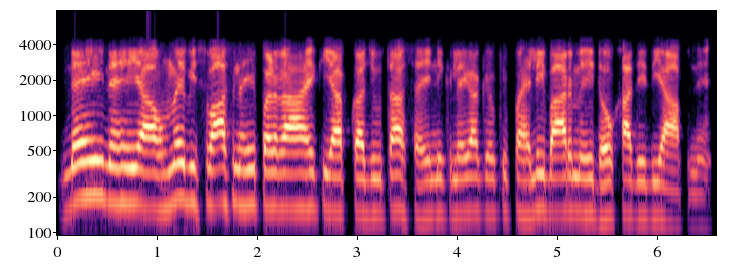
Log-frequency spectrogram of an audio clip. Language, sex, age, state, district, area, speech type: Hindi, male, 45-60, Uttar Pradesh, Mau, urban, conversation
